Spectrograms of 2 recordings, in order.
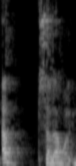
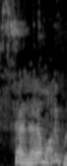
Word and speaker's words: as-salamu alaikum: No es Salamu alaikum, la palabra ya sabemos, salam es la paz. Y asa, porque la lam es solar. As-salamu, no pronunciamos la lam y doblamos la sin. As-salamu alaikum. Así muy claro.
